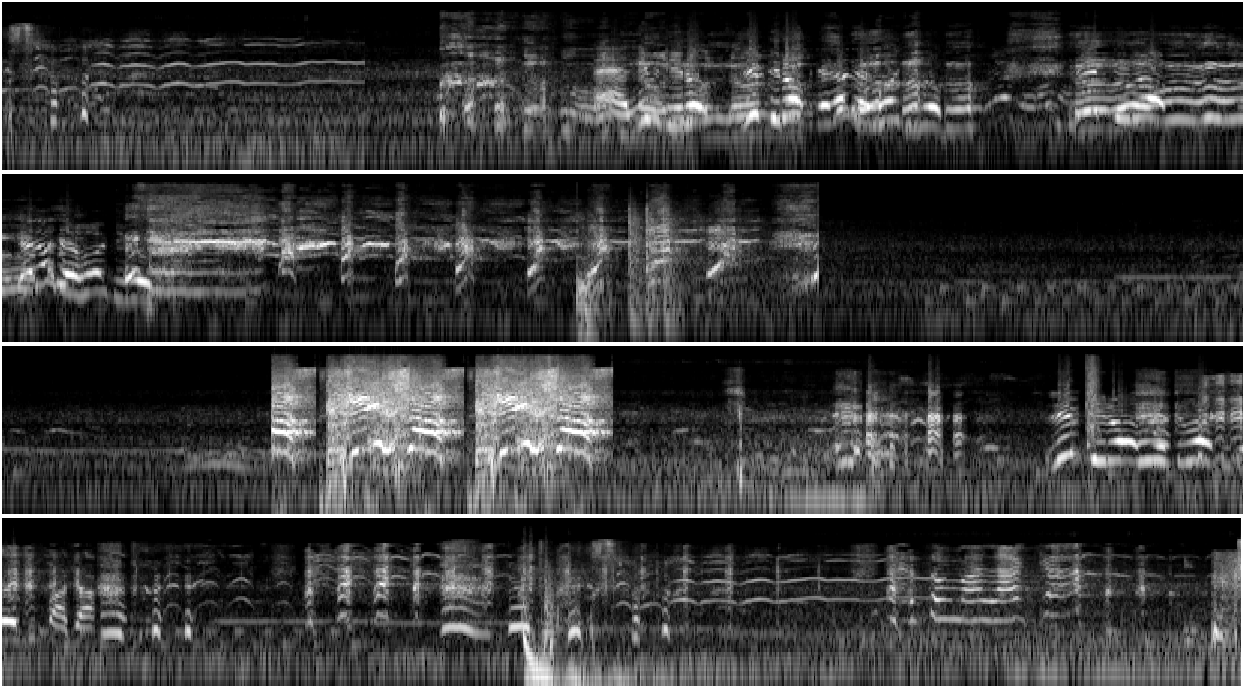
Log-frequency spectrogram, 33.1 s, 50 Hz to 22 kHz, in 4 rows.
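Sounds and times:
person laughing: 0.0s - 2.4s, 9.0s - 13.8s, 24.4s - 33.0s.

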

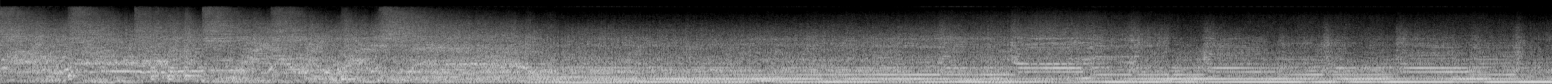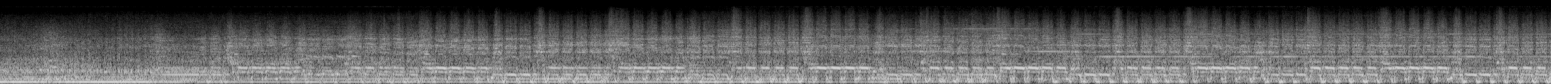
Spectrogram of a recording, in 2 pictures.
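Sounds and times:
distorted electric guitars droning: 0.0s - 31.0s.

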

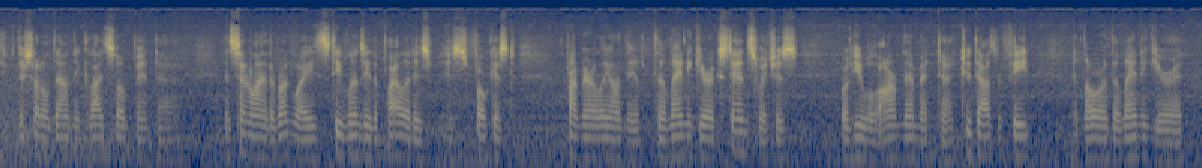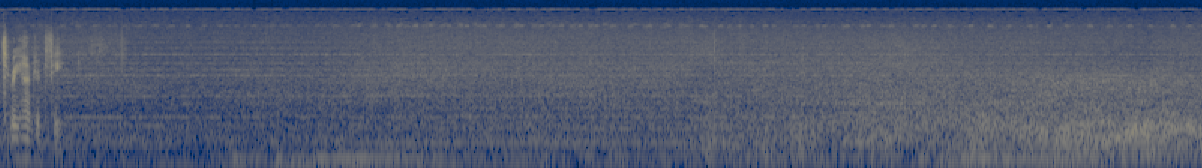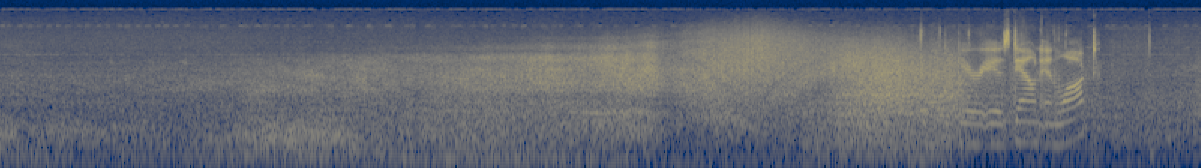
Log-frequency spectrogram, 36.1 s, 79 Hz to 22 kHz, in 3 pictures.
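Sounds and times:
rush of air over aircraft: 0.0s - 36.0s.

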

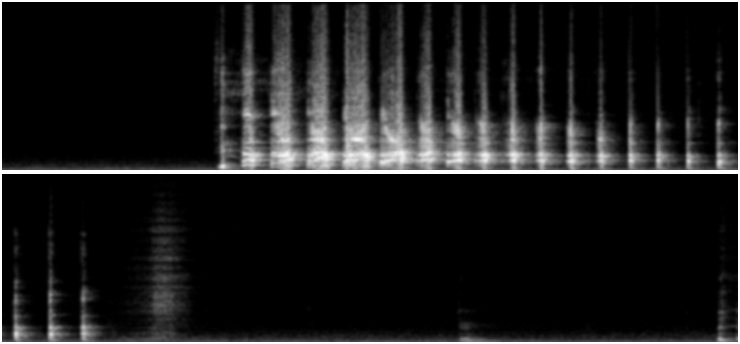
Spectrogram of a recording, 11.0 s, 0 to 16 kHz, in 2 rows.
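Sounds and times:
man laughing hard: 1.6s - 6.3s
breathy exhale: 6.3s - 7.0s.

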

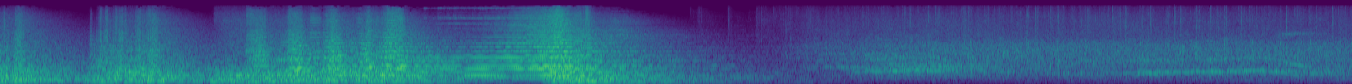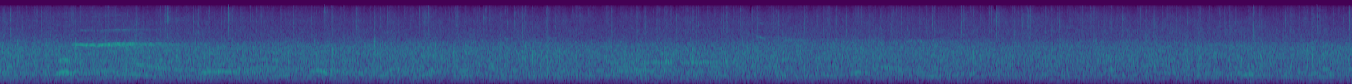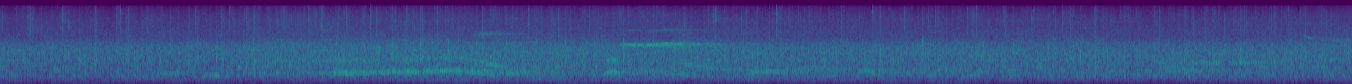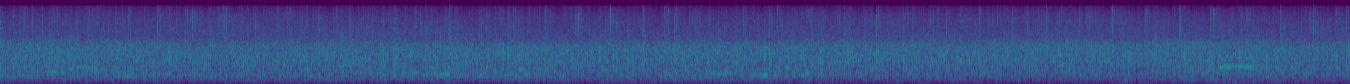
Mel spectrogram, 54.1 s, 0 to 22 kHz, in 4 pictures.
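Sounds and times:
large audience applauding: 0.0s - 54.0s.

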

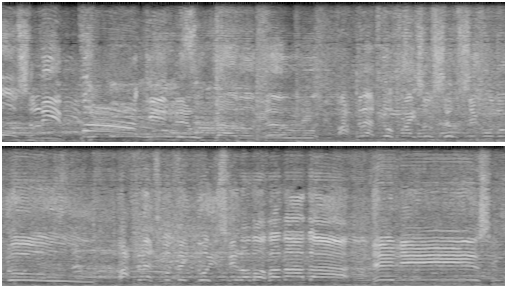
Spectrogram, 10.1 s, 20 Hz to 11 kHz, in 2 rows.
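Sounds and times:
background music: 0.0s - 10.0s
man commentating with long cries: 0.0s - 10.0s.

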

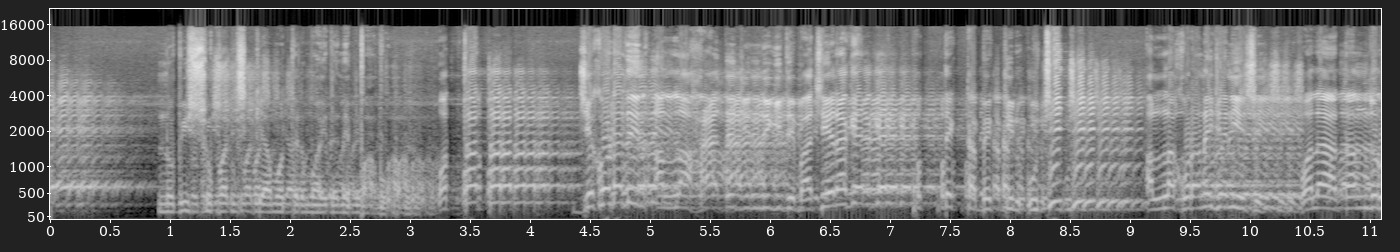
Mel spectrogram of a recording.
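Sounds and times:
man preaching in sung delivery: 0.0s - 11.0s.

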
